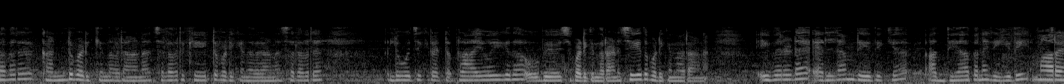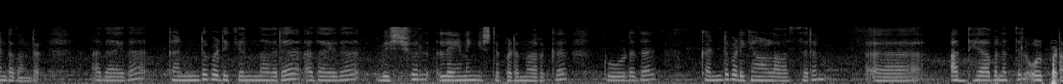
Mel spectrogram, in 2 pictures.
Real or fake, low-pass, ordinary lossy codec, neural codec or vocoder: real; 7.2 kHz; MP3, 24 kbps; none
